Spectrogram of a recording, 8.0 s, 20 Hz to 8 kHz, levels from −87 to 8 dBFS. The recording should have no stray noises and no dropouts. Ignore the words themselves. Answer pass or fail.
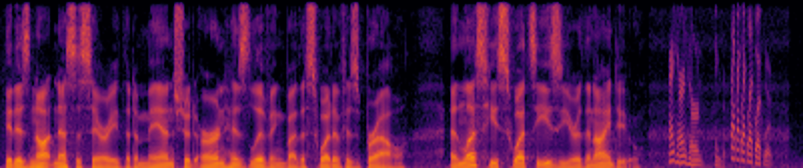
fail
